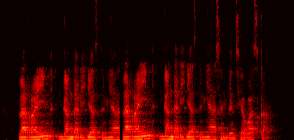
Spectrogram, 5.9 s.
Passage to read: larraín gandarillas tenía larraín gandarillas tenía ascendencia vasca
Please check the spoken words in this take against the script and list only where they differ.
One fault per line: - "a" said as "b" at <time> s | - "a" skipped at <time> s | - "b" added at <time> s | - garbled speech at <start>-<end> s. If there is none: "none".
none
